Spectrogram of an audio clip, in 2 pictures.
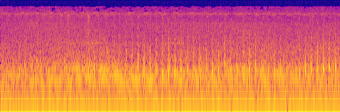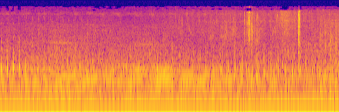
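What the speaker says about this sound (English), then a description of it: "Incoming chopper." Helicopter in the Fortnite video game, a steady rhythmic rotor chop approaching at moderate distance, heard alone without talk.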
